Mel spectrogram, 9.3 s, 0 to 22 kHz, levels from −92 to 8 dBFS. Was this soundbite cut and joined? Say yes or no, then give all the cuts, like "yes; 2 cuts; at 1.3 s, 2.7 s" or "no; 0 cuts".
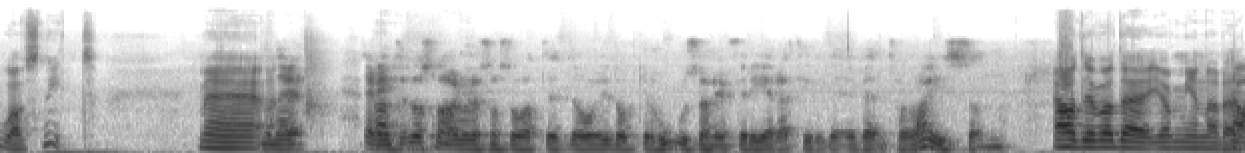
no; 0 cuts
